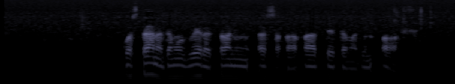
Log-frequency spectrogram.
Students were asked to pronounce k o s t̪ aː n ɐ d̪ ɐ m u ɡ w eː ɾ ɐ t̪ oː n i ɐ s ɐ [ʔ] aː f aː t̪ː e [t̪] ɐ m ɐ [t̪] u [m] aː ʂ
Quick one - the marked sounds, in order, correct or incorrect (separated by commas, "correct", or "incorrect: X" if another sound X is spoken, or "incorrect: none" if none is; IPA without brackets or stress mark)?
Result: incorrect: q, correct, incorrect: d̪, incorrect: n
